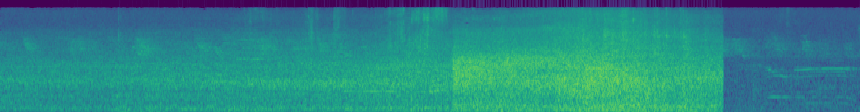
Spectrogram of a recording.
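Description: Road noise building over the first few seconds, then a pickup truck driving past close by, loud tyre and engine noise that cuts off suddenly near the end.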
